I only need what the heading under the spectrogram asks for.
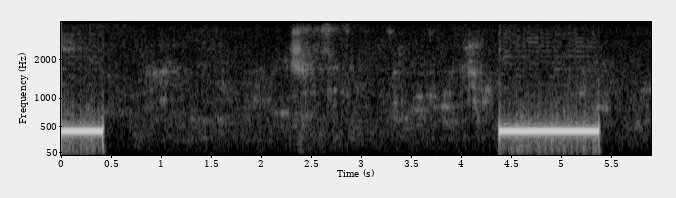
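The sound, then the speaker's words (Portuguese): Telephone ringback tone of a call that goes unanswered: two steady, low beeps, a short one at the start and a longer one near the end, separated by a quiet stretch with faint background noise. “Tá chamando? Tá atendendo? Não, tá chamando, mas não tá atendendo.”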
